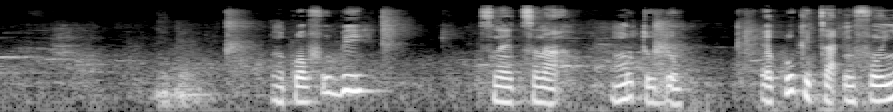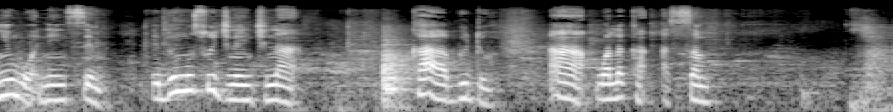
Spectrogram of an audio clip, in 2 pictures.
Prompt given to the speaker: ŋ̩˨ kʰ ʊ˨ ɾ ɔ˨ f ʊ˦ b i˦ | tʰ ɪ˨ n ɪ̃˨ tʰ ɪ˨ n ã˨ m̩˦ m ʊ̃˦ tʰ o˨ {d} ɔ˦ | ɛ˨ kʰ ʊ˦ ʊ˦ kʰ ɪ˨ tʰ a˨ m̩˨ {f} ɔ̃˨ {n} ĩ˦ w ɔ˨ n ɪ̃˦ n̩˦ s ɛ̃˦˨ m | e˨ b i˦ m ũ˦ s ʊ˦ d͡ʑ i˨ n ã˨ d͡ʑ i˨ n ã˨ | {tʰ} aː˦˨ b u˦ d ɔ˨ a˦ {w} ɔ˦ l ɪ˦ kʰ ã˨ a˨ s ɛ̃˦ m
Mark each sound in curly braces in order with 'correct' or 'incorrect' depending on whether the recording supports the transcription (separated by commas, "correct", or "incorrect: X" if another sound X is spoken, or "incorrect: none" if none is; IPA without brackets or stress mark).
correct, correct, incorrect: ɲ, incorrect: kʰ, correct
